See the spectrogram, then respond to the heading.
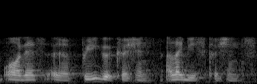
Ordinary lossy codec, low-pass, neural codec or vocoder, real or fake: none; 3.6 kHz; none; real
